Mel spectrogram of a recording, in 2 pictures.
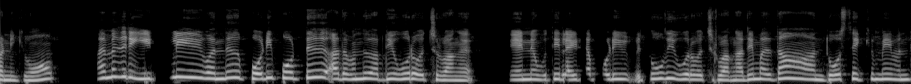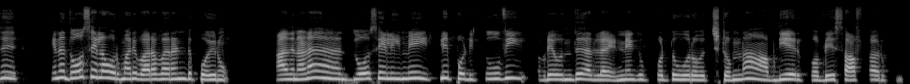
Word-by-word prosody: பண்ணிக்குவோம். 195 +2 +1 0.5
அது 295 - +1
மாதிரி 350 -3 +2
இட்லி 330 +7 0 0.3
வந்து 265 +3 +2 0.2
பொடி 260 +4 +3
போட்டு 295 +1 +1 0.2
அத 255 - -1
வந்து 255 +2 +3
அப்படியே 245 +2 -1
ஊற 260 - +2
வச்சுருவாங்க. 200 -4 -1 0.6
எண்ணெய் 225 0 +1
ஊத்தி 220 +4 -2
லைட்டா 220 +3 -2
பொடி 235 +1 0 0.3
தூவி 275 +2 +2
ஊற 235 - +2
வச்சுருவாங்க. 205 -1 -2
அதே 230 +4 +1
மாதிரி 235 -3 -1
தான் 255 -6 +2
தோசைக்குமே 240 +1 0
வந்து 230 +7 0 0.5
ஏன்னா 305 +2 +2
தோசையெல்லாம் 315 -1 +2
ஒரு 250 - -3
மாரி 260 +1 +1
வர 230 - +2
வரண்டு 255 +1 +2
போயிரும். 220 -1 0 0.5
அதனால 235 +3 +2 0.5
தோசையிலேயுமே 265 +1 +2
இட்லி 285 +4 -2
பொடி 230 -3 0
தூவி 260 +3 0 0.2
அப்படியே 225 +3 -1
வந்து 225 +3 0
அதுல 210 -1 0
எண்ணெய்க்கு 220 +1 -1
போட்டு 215 +1 -2
ஊற 215 - +1
வச்சுட்டோம்ன்னா, 210 +6 -1 0.2
அப்படியே 215 +4 +1
இருக்கும். 200 -2 -5
அப்படியே 210 +3 -1
சாஃப்ட்டா 205 +2 -2
இருக்கும். 200 +1 -14
235 Hz, 160 wpm, -23 LUFS, 215-265 Hz, 0.6 s, பொடி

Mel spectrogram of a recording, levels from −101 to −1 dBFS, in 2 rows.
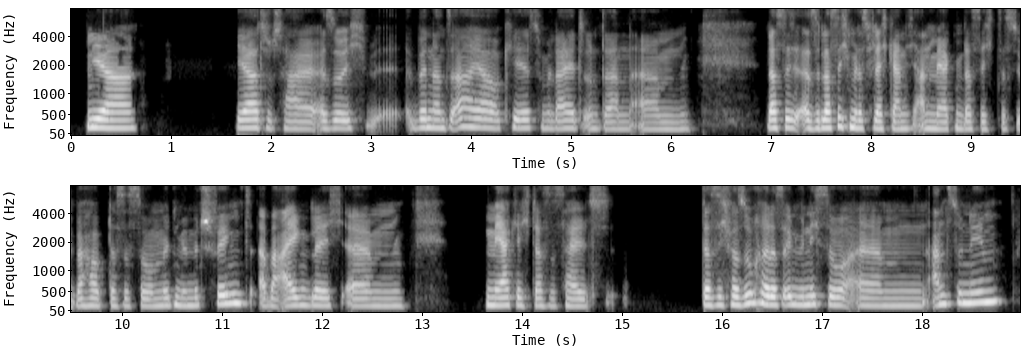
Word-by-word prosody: Ja. 185 -2 +6 1.0
Ja, 190 0 +4
total. 175 -3 -5
Also, 180 0 -3
ich 180 +2 -3
we 385 - -12 0.3
bin 200 +1 +1
dann 190 -1 -1
so: 190 - -4
„Ah 215 +1 0
ja. 200 -2 +1
okay. 185 +2 -3
Es 190 0 -3
tut 185 - -12
mir 180 - -7
leid.“ 185 +1 -2
Und 170 0 -9
dann, 165 0 -6
ähm, 160 +1 -8 0.7
lasse 190 +1 +4
ich - - 0
also, 180 0 +1
lasse 190 +3 +4
ich 215 0 -2
mir 195 - +5
das 180 0 -1
vielleicht 175 -2 0
gar 165 -3 +1
nicht 170 +1 -6
anmerken, 170 0 -2
dass 170 0 -4
ich 165 0 -8
das 165 -1 -11
überhaupt 170 0 -3
dass 175 -1 -5
es 165 -1 -6
so 165 -2 -3
mit 175 +3 -4
mir 170 -2 -1
mitschwingt. 215 +6 +4
Aber 165 - -2
eigentlich, 180 -1 0
ähm, 170 0 -3 0.8
merke 185 0 +3
ich 180 - -7
dass 175 -1 -4
es 165 +1 -10
halt 165 -1 -4 0.9
dass 190 0 +3
ich 190 -1 -2
versuche, 210 +3 +4
das 195 0 +5
irgendwie 195 0 +1
nicht 205 +1 0
so, 185 -3 +1
ähm, 170 0 -4
anzunehmen? 240 +5 +3
180 Hz, 180 wpm, -22 LUFS, 170-195 Hz, 1.0 s, Ja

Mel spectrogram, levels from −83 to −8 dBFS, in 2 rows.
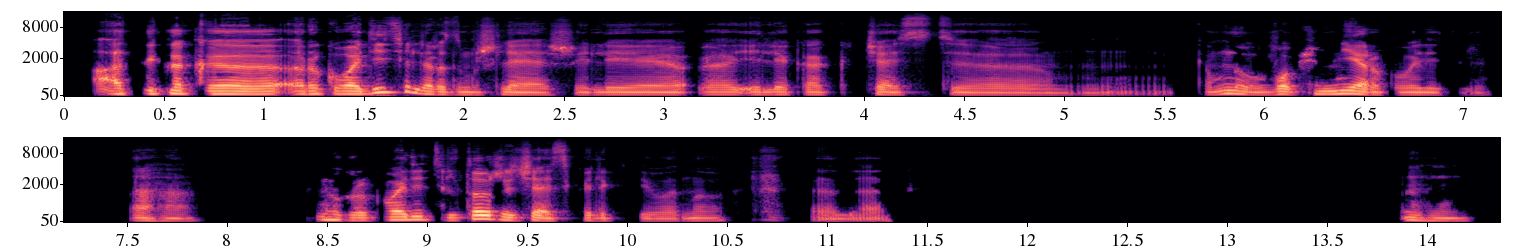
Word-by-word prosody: А 120 - +3
ты 130 - -2
как, 125 -1 +2
э, 115 -1 +6
руководитель 120 +6 +3
размышляешь 95 -4 -2
или 95 0 -2
э, 100 0 -4
или 100 0 -2
как 95 0 -7
часть, 95 -2 -4
эм, 85 -3 -6 0.6
ну, 110 -4 -1
в 115 - 0
общем, 115 +1 +1
не 130 0 +6
руководителя? 95 -2 -5 0.4
Ага. 95 -2 -5 0.6
Ну, 125 -2 0
руководитель 115 +2 +1
тоже 160 -5 +7
часть 95 -3 +1
коллектива, 90 -4 -8
но, 100 +4 -9 0.4
э, - - -9
да. - - -9 2.6
Мгм. 100 -4 -5
100 Hz, 115 wpm, -23 LUFS, 95-120 Hz, 2.6 s, тоже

